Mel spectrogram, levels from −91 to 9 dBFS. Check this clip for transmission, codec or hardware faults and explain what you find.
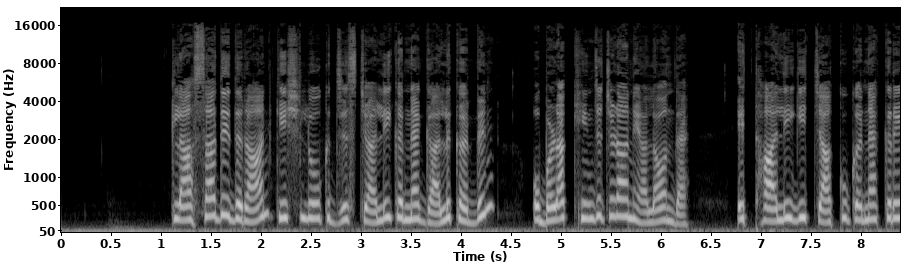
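No faults found.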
